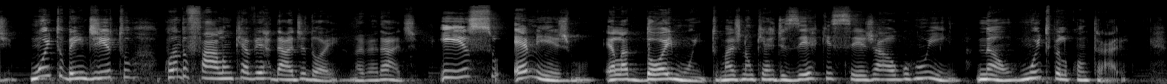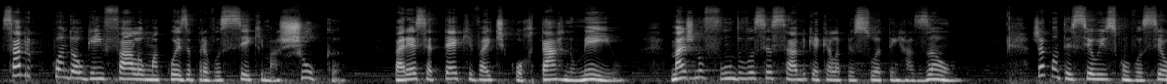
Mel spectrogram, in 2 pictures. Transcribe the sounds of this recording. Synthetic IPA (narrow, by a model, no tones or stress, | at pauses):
ɪmũj̃t̪ʊbẽj̃d͡ʒit̪ʊkwɐ̃nd̪ʊfalɐ̃w̃kɪɐveɾd̪ad͡ʒɪd̪ɔjnɐ̃w̃ɛveɾd̪ad͡ʒɪ | ɪisʊɛmeʒmʊɛlɐd̪ɔjmũj̃t̪ʊmɐznɐ̃w̃kɛɾd͡ʒizeɾkɪseʒɐawɡʊɦuĩnɐ̃w̃mũj̃t̪ʊ̥pelʊkõnt̪ɾa̰ɾjʊ | sabɪkwɐ̃nd̪ʊawɡẽj̃falɐũmɐkojzɐpɾɐvosekɪmaʃukɐ | paɾɛsɪat̪ɛkɪvajt͡ʃɪ̥koɾt̪aɾnʊmejʊ | mɐznʊfũnd̪ʊvosesabɪkɪakɛlɐpesoɐt̪ẽj̃ɦazɐ̃w̃ | ʒ̥aakõnt̪esewisʊ̥kõvose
